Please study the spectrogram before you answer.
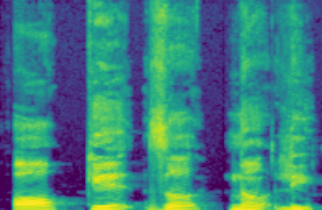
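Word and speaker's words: occasionally: O double C ए ओ के एस आई ओ एन। इसे पढ़ना हमें ज़न। क्या पढ़ना है? जनन। तो इतनी मीनिंग ओ के ज़न। और आगे क्या है? A double L वाई। इसे क्या पढ़ेंगे? नली। तो हमारी पूरी मीनिंग क्या बनी? ऑकेजनली ऑकेजनली ऑकेजनली ऑकेजनली का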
